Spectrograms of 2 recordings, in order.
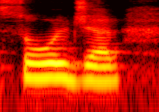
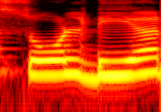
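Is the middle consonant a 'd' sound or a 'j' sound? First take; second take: j sound; d sound. First: The middle consonant is a 'j' sound. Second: The middle consonant is a plain 'd' sound. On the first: The speaker calls it right. "सोल्जर पढ़ते हैं" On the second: The speaker calls it wrong. "यहाँ पर सोल्डियर नहीं पढ़ते हम"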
